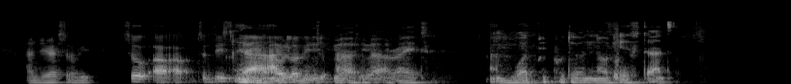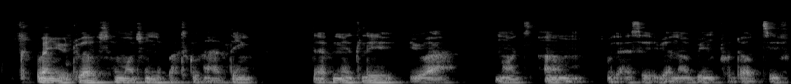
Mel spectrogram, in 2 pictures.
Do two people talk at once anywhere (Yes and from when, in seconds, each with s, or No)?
Yes, from 2.2 s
